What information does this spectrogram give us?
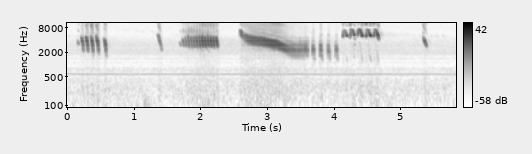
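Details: Greenfinch song lesson for teaching birds: fast rattled trills, a buzzy burst, then a long loud descending nasal wheeze, followed by a rapid wavering twitter and single sharp notes.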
